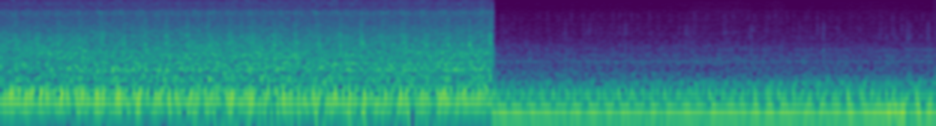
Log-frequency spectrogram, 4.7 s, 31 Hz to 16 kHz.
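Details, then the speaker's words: Nissan R33 Skyline turbo after fitting new Splitfire coil packs to fix breaking-up, a shattered connector repaired: steady idle with a faint, even tick about four times a second riding over it; source of the tick unclear. "So that was the issue. Seems to be some sort of a little ticking sound now."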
